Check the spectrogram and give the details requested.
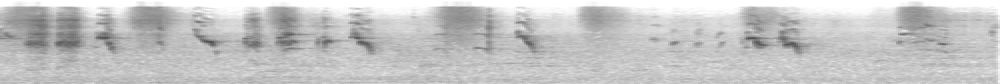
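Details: Common myna calling in a busy stretch of quick chirps, short whistles and harsher squawky notes, repeated rapidly in bursts with brief pauses.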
